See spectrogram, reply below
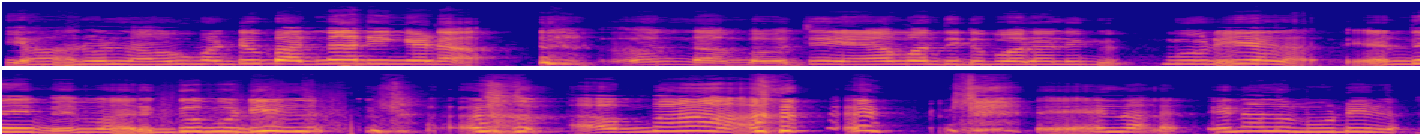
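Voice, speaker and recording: Brief: man voicing a slow, high-voiced, wailing jilted lover with a Madurai Tamil accent, on a dull lo-fi track. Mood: self-pitying. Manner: wailing self-pity, drawn-out laments. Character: heartbroken young man drinking away his sorrow. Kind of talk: cartoon voice acting.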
